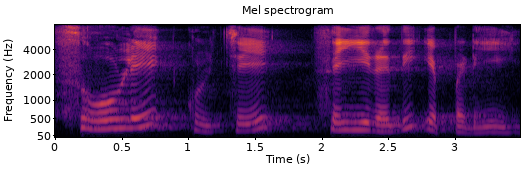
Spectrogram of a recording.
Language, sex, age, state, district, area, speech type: Tamil, female, 60+, Tamil Nadu, Tiruchirappalli, urban, read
